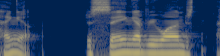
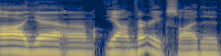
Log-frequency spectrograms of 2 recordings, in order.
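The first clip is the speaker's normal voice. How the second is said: put-on loud, very slow, stiff, stilted speechy delivery; 2 semitones higher, 8 dB louder than usual. Mocking how another speaker answered a question: imitating a stiff political-speech answer. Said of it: "sound like he's trying to make a political speech".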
